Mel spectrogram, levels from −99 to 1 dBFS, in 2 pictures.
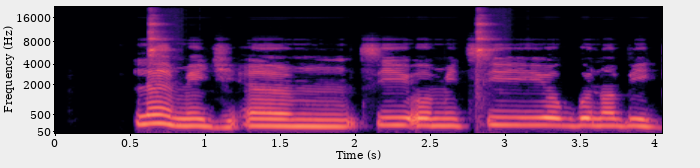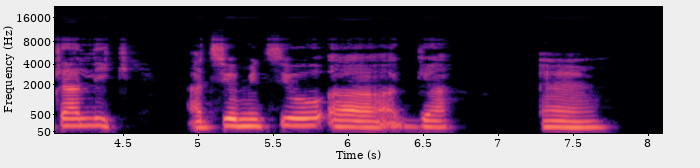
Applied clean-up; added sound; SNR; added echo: none; Tambourine; 11 dB; none.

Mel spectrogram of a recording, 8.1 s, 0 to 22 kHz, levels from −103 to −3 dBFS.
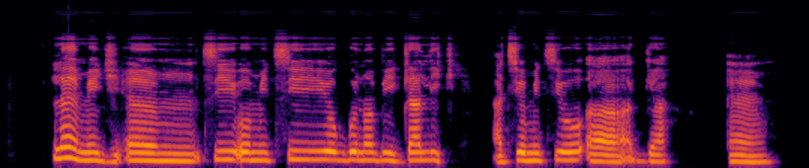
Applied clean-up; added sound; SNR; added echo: none; none; none; none.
